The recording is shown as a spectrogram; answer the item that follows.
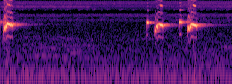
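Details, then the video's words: Sooty-headed bulbul calling, a sound used to lure untrained wild bulbuls into replying; three quick whistled phrases, each a clipped high note sliding into a fuller slurred whistle, the last two close together after a pause. "Dengan Surara ini kutilang bahan Langsung nyaut"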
